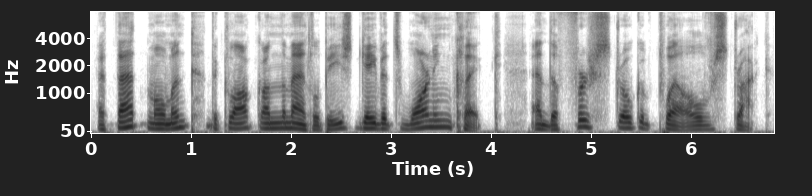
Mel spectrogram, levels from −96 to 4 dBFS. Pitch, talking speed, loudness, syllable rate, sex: 120 Hz, 165 wpm, -17 LUFS, 4.1 syllables/s, male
